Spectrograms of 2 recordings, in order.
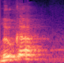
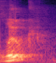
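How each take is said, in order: First: The final E is sounded as an A. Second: The final E is silent. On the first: This is the Spanish reading of the name. "E's are pronounced as an A" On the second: This is the English reading of the name. "in English is pronounced Luke"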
